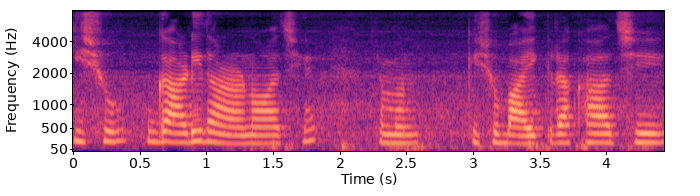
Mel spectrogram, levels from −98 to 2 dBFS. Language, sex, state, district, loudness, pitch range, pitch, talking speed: Bengali, female, West Bengal, Paschim Medinipur, -19 LUFS, 180-210 Hz, 195 Hz, 135 wpm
